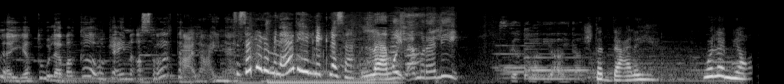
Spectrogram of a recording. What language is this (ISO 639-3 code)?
eng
